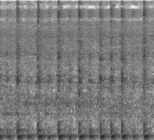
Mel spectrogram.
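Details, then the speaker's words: Cheap Honda Rancher ATV being restored, just started: slightly uneven, heavy single-cylinder idle about five beats a second, lugging; owner thinks choke is still partly on, cause unconfirmed. "Honestly, seems like it runs decent. Like I said, I think it's still got the choke pulled up a little bit, so it's not going to idle perfect. You can kind of hear it lugging a little bit,"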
